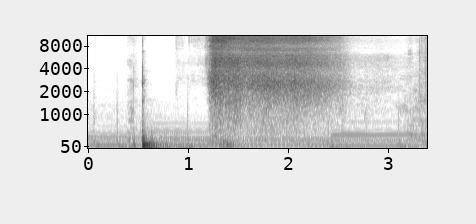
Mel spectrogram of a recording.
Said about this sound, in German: Die Zuschauer müssen diesen perfekten Psst hören. Nein, ich hab das gerade geschüttelt. Ich mach's vorsichtig auf.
